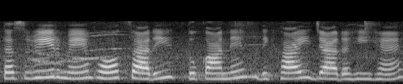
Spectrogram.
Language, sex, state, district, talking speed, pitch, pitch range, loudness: Hindi, female, Haryana, Rohtak, 135 wpm, 280 Hz, 260-305 Hz, -14 LUFS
